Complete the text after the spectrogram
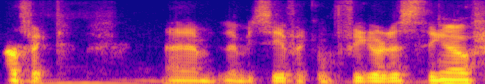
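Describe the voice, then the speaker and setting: A man's voice: on the low side, flat delivery, fast talker. A man hosting a casual live-streamed interview, friendly and hesitant, with many ums. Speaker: podcast host.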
